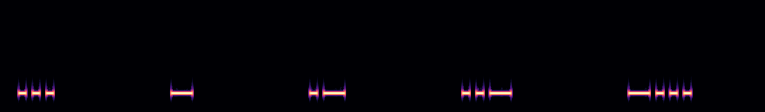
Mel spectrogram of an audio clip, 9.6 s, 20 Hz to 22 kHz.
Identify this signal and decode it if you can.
Morse code, heard as a keyed tone, about 14 wpm, spaced as for 5 wpm, 700 Hz. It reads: STAUB
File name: Morsekurs / Witze / Witz 08. August 17, Tempo 25 F70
